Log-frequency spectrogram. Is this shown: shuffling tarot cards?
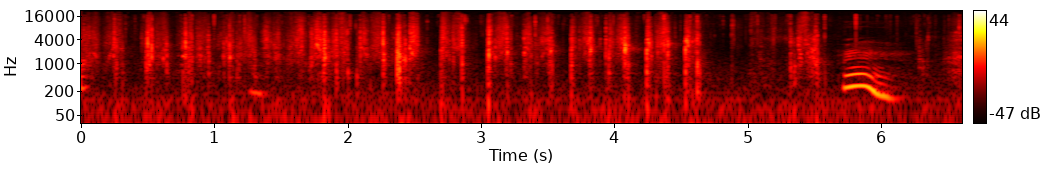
yes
